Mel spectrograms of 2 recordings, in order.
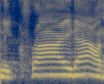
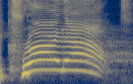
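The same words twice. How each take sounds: First: Said in the usual way. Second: Crying out. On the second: Shown as a demonstration. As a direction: let it ring out like Christ crying aloud. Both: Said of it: "How many times you read that Greek verb ekratsen?".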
